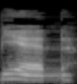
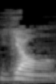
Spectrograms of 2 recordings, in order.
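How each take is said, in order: First: The word is said with a Spanish-like vowel. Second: The word is said with a French nasal vowel. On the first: The speaker calls it wrong. "I hear them saying bien because you're you're trying to remember how you you pronounced um, uh, the language in Spanish" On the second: The speaker calls it right. "So in French is bien"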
